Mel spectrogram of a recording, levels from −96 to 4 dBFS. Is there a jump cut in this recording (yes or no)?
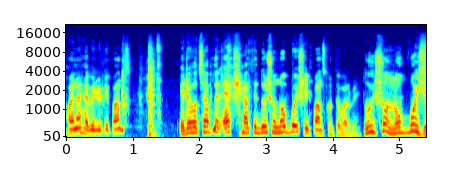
no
